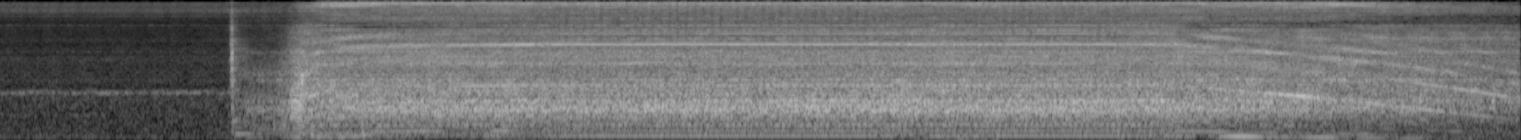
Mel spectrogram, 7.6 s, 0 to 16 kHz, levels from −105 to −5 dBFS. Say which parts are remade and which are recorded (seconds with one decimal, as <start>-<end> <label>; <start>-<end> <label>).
0.0-2.8 remade; 2.8-4.4 recorded; 4.4-5.0 remade; 5.0-5.6 recorded; 5.6-7.6 remade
